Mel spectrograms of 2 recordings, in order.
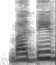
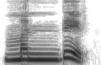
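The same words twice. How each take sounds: First: "बदिर" said without the nasal, as ba-dir; teacher showing the wrong form "बदिर" with no nasal; wrong word shown. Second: "मंदिर" with a nasal n after m; teacher gives students the right form "मंदिर" with nasal; correct nasal. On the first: गलत उच्चारण "बदिर" बिना अनुस्वार. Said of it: "बदिर नहीं होता है". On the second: सही उच्चारण "मंदिर" अनुस्वार के साथ. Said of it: "म के ऊपर अंग की बिंदी". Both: Shown as a demonstration.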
